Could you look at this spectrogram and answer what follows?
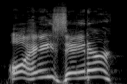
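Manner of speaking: very high, excitable fake Canadian accent. Imitating a referee who speaks with a fake canadian accent. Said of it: "they have this fake Canadian accent".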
